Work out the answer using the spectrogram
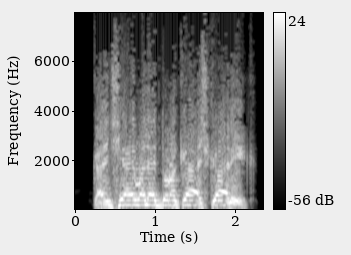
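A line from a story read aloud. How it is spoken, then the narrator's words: Shouting. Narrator (Russian): закричал Витя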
